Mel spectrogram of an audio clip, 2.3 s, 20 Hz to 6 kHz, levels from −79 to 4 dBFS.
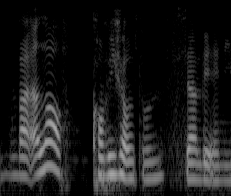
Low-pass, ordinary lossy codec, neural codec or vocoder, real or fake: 5.4 kHz; Opus, 16 kbps; codec, 44.1 kHz, 7.8 kbps, Pupu-Codec; fake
